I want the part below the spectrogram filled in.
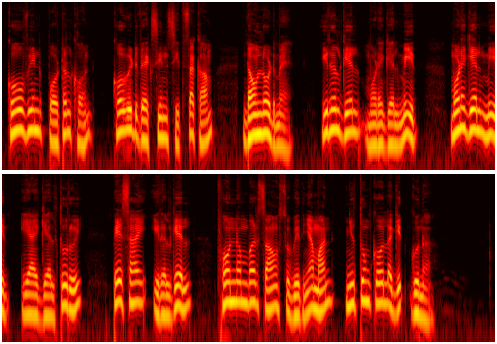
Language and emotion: Santali, neutral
